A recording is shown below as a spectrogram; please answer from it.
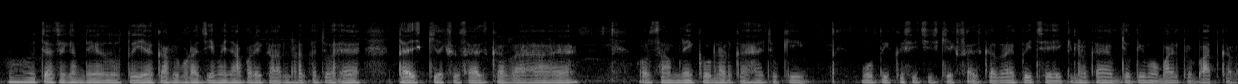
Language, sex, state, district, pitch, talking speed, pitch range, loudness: Hindi, male, Uttar Pradesh, Muzaffarnagar, 90 Hz, 260 wpm, 85-90 Hz, -36 LUFS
